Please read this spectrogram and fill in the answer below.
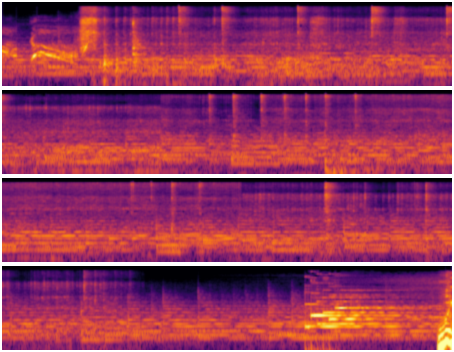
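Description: Background music over Beyblade tops spinning in a plastic stadium, knocking and clicking against each other in sharp hits, many in the first few seconds and scattered after. A louder burst comes near the end.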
